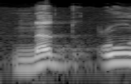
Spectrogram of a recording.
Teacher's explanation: دال ساکن ہے لیکن حرف قلقلہ ہے تو آواز لوٹتی بھی محسوس ہونی چاہیے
